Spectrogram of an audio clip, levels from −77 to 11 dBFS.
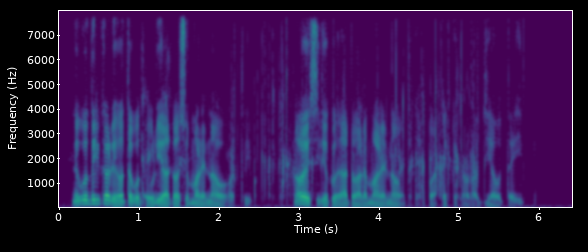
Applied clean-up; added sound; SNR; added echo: neural diffusion model UNIVERSE++.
